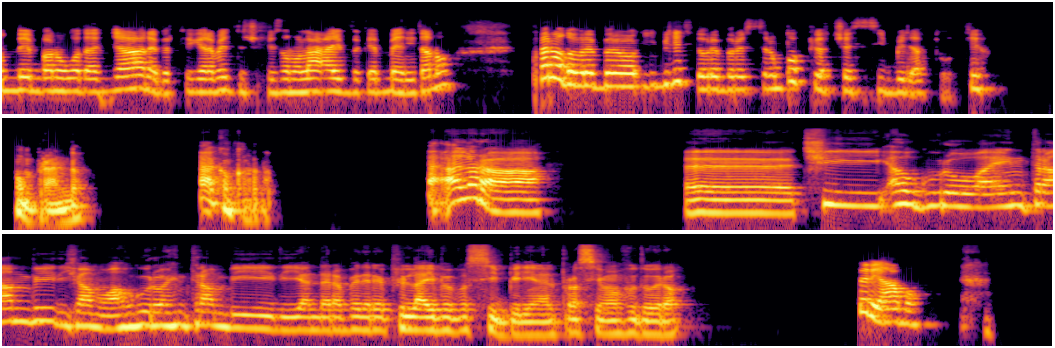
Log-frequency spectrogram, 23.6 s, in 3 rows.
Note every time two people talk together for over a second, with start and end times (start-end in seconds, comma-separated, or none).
none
